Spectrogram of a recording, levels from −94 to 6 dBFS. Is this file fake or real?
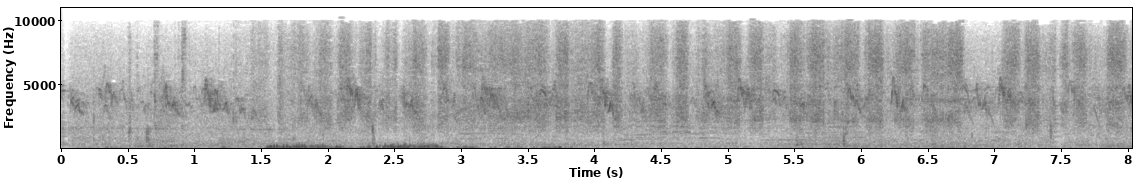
real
